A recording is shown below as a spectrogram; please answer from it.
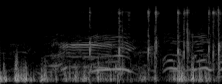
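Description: Several people shouting on a football pitch: overlapping drawn-out cries during a goalmouth scramble, rising and falling in pitch.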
